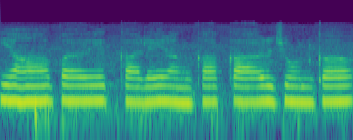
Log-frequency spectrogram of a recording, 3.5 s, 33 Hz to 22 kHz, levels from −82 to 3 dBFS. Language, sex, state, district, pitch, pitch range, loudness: Hindi, female, Bihar, Madhepura, 205 Hz, 200-205 Hz, -14 LUFS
